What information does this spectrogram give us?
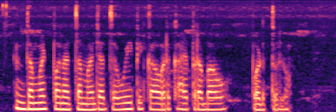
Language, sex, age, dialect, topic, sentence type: Marathi, male, 18-24, Southern Konkan, agriculture, question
